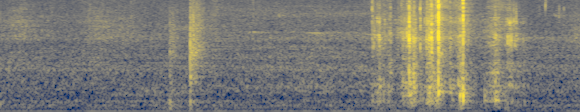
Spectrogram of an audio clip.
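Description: Hands handling and putting down items in a drawer of art supplies: a single click about a second and a half in, then a short run of clicks and rustles of packaging and small cases near the end.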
